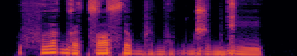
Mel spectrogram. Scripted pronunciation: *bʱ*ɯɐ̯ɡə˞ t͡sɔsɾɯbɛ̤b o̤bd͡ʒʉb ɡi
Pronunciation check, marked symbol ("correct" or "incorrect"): incorrect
